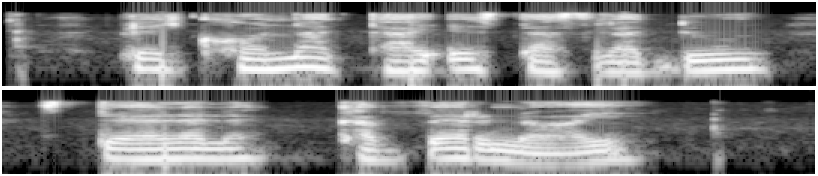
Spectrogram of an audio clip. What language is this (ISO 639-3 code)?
epo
